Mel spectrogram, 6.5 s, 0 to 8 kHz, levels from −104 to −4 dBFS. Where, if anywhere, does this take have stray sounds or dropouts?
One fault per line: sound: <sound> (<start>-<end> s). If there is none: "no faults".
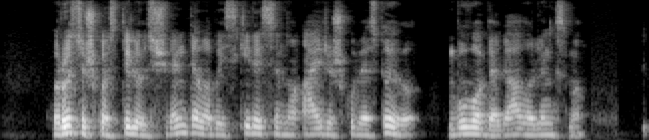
no faults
